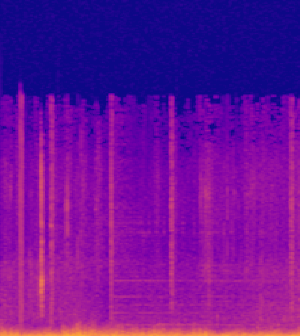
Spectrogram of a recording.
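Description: Wind buffeting the microphone, a loud steady low rumble, with a few scattered sharp clicks over it.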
